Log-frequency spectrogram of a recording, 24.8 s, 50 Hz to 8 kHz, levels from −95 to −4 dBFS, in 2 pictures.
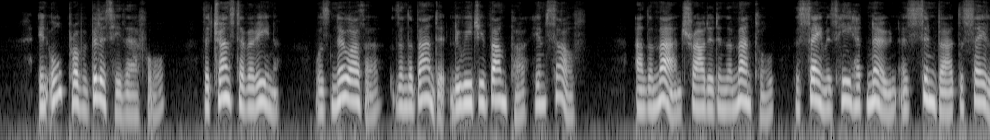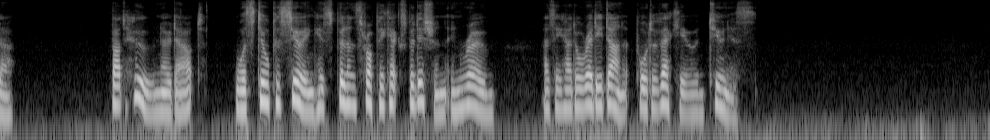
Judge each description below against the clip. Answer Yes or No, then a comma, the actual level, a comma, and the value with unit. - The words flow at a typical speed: No, slow, 130 wpm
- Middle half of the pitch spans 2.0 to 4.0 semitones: No, average, 4.8 semitones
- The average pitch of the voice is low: No, medium, 165 Hz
